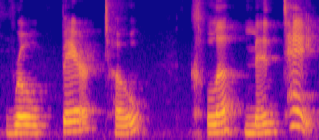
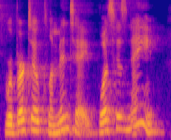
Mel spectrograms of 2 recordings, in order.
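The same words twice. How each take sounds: First: Roberto Clemente said slowly, with the r tapped and Clemente as klay-MEN-tay; Spanish pronunciation. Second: Said in the usual way. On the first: Shown as a demonstration. Teacher models the correct Spanish pronunciation of Roberto Clemente for the class. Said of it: "this is pronounced Roberto". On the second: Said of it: "this is pronounced Roberto Clemente".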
